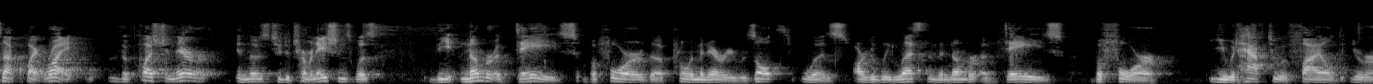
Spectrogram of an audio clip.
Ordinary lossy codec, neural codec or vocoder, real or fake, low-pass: AAC, 48 kbps; none; real; 7.2 kHz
